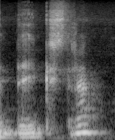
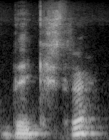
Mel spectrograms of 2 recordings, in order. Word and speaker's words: Dijkstra: A pronúncia do nome dele é Dijkstra, tá certo? A pronúncia é Exter Wiebe Dijkstra, tá?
